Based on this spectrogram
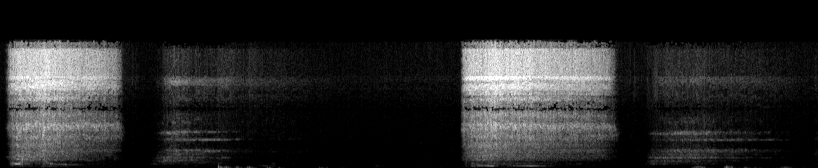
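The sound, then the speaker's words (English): Two deep, slow belly breaths during a breathing exercise: a long, airy inhale lasting over a second, then a softer, rougher exhale with low fluttering, repeated after a pause. No talking. “But start off breathing really deep down into your belly. So belly breaths.”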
